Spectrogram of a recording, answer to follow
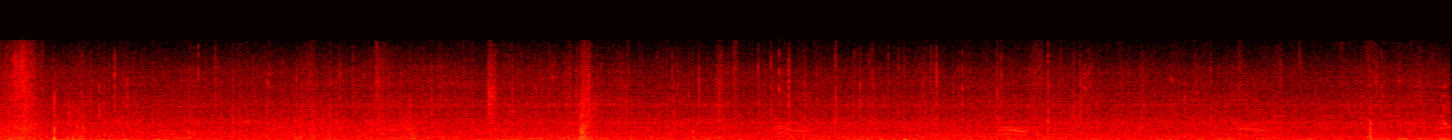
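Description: Light rain falling steadily, an even hiss, with a faint knock or two partway through.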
